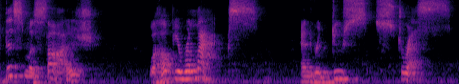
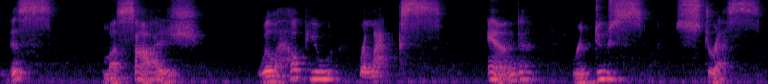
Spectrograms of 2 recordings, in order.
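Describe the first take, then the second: First: The sentence is spoken at a normal pace. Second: The sentence is spoken slowly with clear S sounds.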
